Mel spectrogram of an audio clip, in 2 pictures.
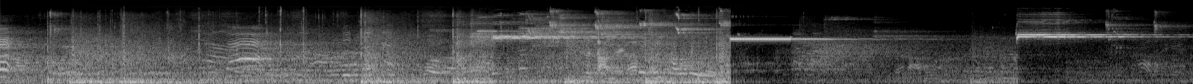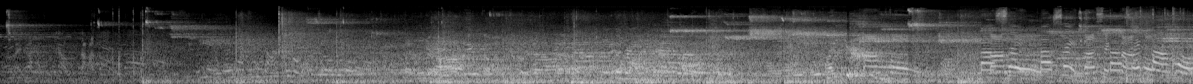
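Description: Basketball game in a large indoor sports hall: a ball bouncing on the hardwood court, players' voices, and a loud, sudden referee's whistle blast about ten seconds in.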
